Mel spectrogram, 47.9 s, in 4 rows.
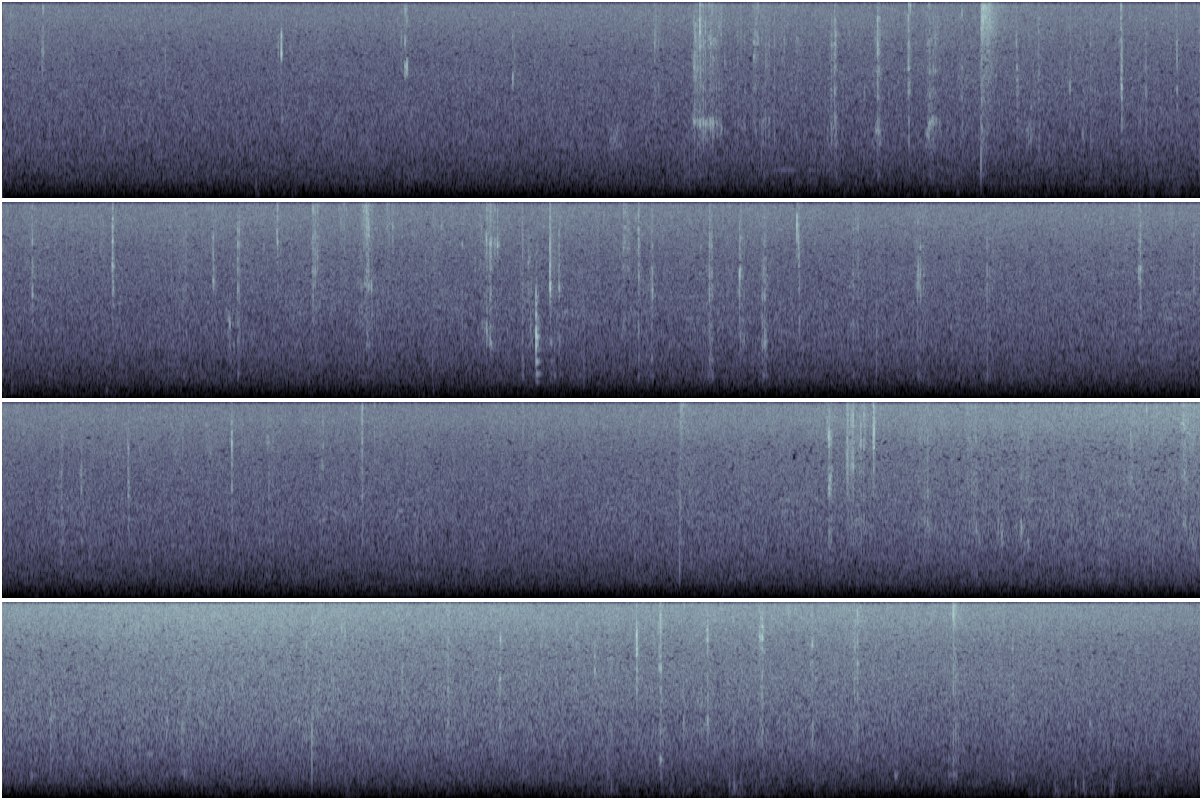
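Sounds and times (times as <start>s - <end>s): steady hiss: 0.0s - 47.9s
crunching and chewing: 4.0s - 4.2s, 6.1s - 22.2s, 23.2s - 25.4s, 32.1s - 36.6s, 38.8s - 47.1s.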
